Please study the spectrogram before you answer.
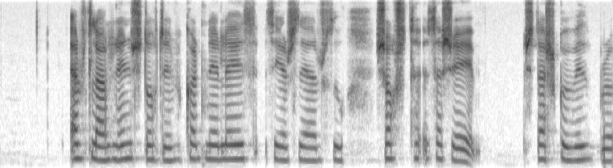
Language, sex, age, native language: Icelandic, male, 18-19, Icelandic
